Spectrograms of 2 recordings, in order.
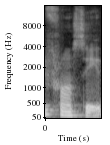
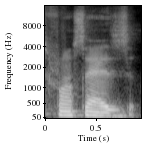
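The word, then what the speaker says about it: française: pronounce the s and in feminine i'll pronounce the s so that is the difference from say from says france francais francaise repeat france francais process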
